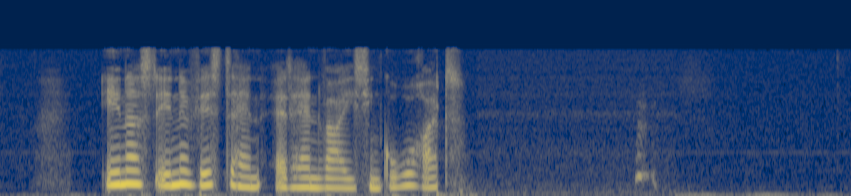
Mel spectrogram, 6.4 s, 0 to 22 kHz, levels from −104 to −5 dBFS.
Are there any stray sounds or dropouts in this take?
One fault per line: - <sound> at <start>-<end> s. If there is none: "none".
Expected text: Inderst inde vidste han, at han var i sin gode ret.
- laugh at 4.7-5.0 s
